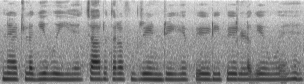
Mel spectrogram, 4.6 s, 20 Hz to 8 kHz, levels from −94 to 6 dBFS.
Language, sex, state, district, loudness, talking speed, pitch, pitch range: Hindi, female, Punjab, Kapurthala, -18 LUFS, 185 wpm, 200 Hz, 195-205 Hz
